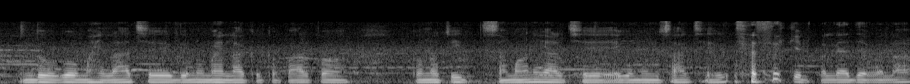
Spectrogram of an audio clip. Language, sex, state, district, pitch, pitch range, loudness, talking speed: Angika, male, Bihar, Begusarai, 105 Hz, 100-105 Hz, -24 LUFS, 100 wpm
